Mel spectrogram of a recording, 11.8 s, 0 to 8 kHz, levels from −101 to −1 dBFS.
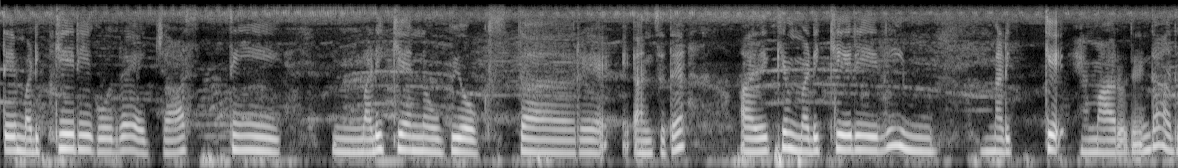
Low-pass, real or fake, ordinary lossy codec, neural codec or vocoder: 7.2 kHz; real; none; none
